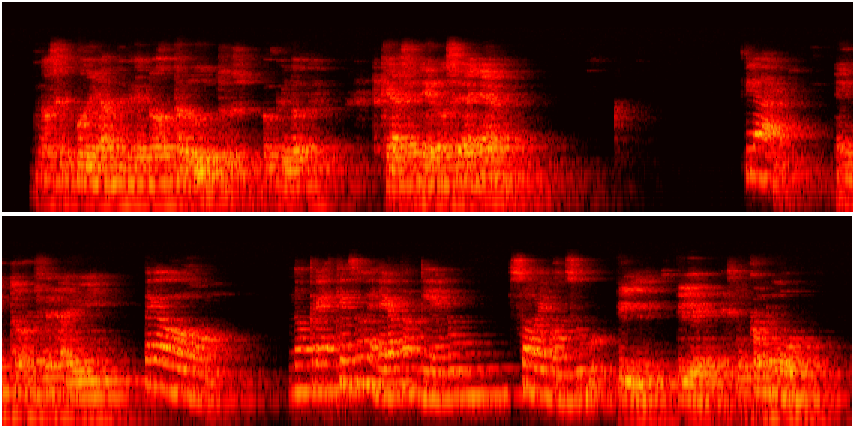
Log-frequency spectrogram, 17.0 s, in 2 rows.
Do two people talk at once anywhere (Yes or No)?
No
